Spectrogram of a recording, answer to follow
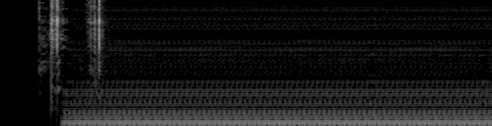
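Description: Neon sign sound effect: two sharp clicks as the tube flickers on, then a steady low electrical hum.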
